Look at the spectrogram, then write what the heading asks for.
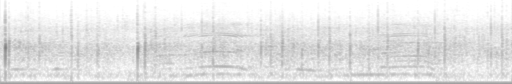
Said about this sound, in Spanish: Let's give him a hand praise. Vamos a darle un aplauso al Señor en esta noche.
